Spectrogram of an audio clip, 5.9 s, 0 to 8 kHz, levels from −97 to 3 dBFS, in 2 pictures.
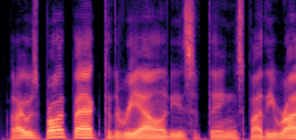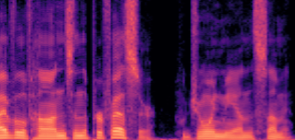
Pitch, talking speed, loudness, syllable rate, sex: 125 Hz, 245 wpm, -17 LUFS, 5.8 syllables/s, male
